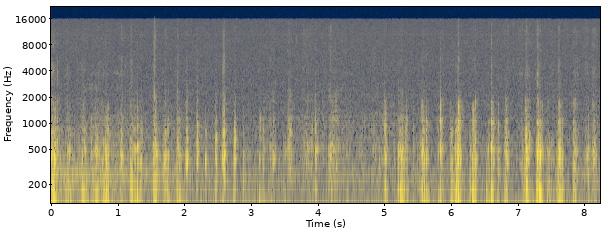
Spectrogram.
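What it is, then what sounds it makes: Canvas sneaker. An empty red canvas low-top sneaker is held in both hands while fingertips and nails tap and scratch its canvas upper and rubber sidewall. The result is a quiet, irregular patter of short, dull, low taps that die away almost instantly, mixed with soft scratchy rustling.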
